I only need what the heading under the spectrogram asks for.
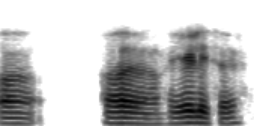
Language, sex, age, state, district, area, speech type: Kannada, male, 18-30, Karnataka, Chitradurga, rural, conversation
